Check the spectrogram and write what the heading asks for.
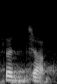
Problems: background sounds at intervals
